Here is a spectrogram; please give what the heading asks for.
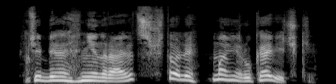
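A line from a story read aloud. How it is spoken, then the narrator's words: Sad question. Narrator (Russian): печально спросила Ида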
